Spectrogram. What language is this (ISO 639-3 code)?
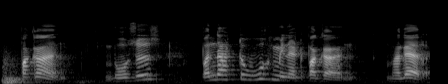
kas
